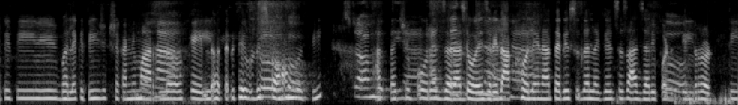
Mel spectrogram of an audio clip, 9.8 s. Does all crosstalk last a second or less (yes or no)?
no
